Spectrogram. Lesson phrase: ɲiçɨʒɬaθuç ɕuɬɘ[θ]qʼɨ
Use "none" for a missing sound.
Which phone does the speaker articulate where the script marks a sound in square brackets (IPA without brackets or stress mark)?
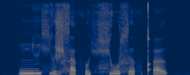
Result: θ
